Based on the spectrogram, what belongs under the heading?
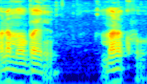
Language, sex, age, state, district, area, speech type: Telugu, male, 30-45, Telangana, Jangaon, rural, spontaneous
